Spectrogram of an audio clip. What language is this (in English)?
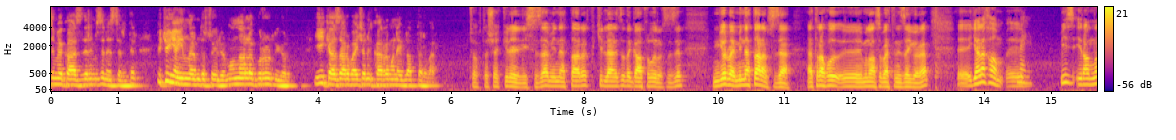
Turkish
